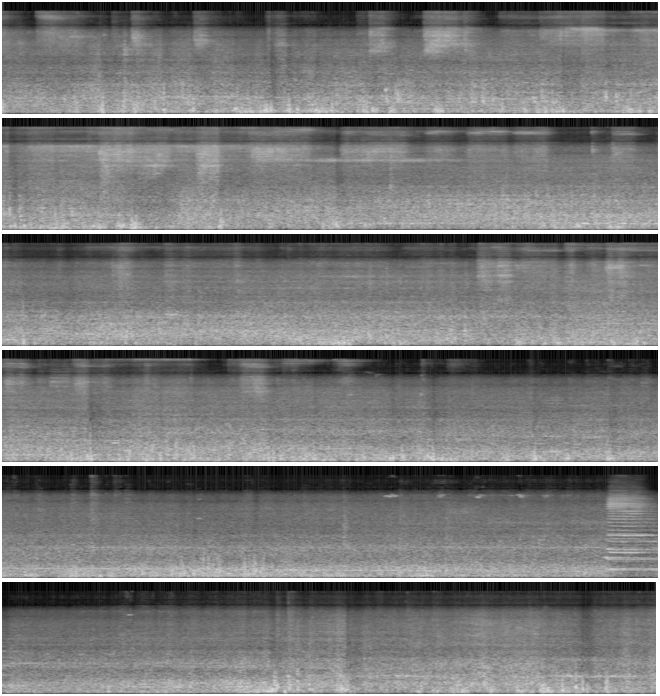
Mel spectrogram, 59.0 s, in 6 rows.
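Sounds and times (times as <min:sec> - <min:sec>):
rail joint clicks: 0:00.0 - 0:48.5, 0:49.1 - 0:59.0
train wheels rumbling on rails: 0:00.0 - 0:59.0
high-pitched wheel squeals: 0:11.1 - 0:18.0.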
